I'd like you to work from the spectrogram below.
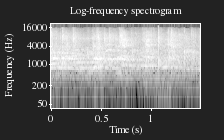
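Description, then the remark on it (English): A crowd applauds steadily and fairly loudly for the whole stretch, a dense wash of clapping with faint voices and cheers mixed in underneath. “Of what you should have done tonight, which is applaud the presence of the show.”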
